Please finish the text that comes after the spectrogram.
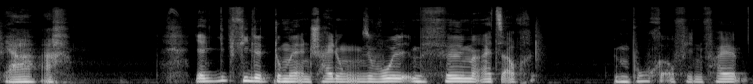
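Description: A man's voice: mid-range voice, steady tone, measured pace, creaky, long pauses, warm tone. A man co-hosting a casual film discussion podcast, often checking for agreement with short tag questions. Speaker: podcast co-host.

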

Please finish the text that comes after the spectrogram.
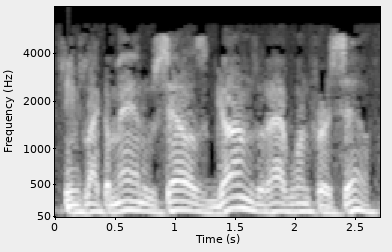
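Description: A male actor plays a shrewd American Ranger sidekick in a 1950s radio western. He talks briskly and skeptically in a fairly low voice. The old recording is dull, with some hiss. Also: close to an everyday voice. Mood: skeptical, businesslike.

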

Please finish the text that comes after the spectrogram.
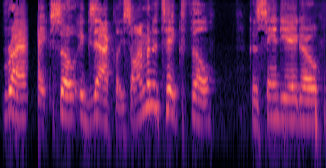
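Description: An enthusiastic man talking loosely in casual conversation. His voice is bright and somewhat high-pitched. The recording sounds dull and lo-fi. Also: unhurried. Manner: chatty, rambling, enthusiastic. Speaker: guest, military veteran. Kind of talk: casual podcast chat.

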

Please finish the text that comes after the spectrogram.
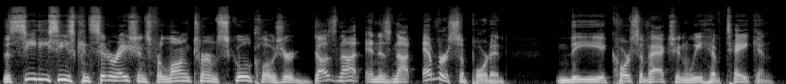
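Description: American guy talk radio host, really animated delivery, stresses his points, dry studio mic. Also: mid-range voice, normal speed, no room sound. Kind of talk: reading a letter aloud with conversational commentary.

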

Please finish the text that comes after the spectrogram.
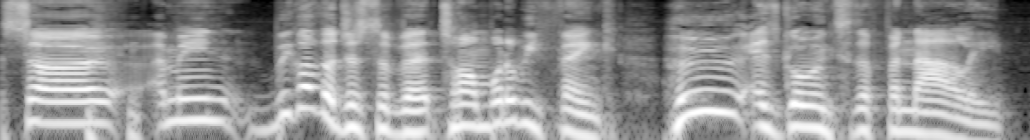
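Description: A man co-hosting a casual review show, animated, talking fast over his partner. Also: high-pitched. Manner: animated, talks over others, acts out quoted bits. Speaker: podcast co-host reviewing a drag competition. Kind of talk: casual chat.

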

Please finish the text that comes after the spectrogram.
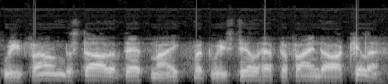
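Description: An actor playing a calm, shrewd, authoritative detective in a 1940s radio mystery. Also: male voice, mid-range voice, moderate pace, lightly acted. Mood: quietly shrewd. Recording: muffled, narrow-band 1940s radio recording.

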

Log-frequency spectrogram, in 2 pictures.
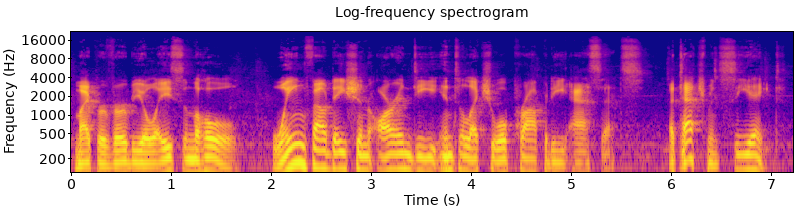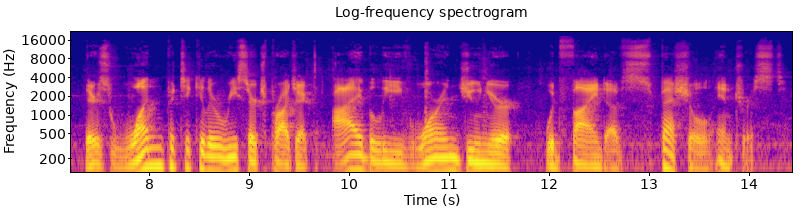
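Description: A man acts out a stern billionaire vigilante for an audio drama. His voice sits very low, yet it moves with lively intonation as he delivers measured, deliberate speeches with principled resolve. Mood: calm, calculating.

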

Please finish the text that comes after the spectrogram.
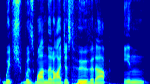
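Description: A man's voice: on the low side, level tone, measured pace, fairly bright tone, smooth, dry recording, clean studio sound. An Australian man in his forties co-hosting a podcast in a casual, reflective, conversational style. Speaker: podcast co-host. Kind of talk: casual chat, discussion.

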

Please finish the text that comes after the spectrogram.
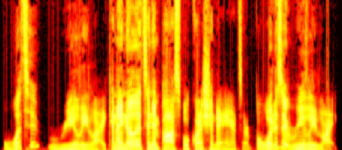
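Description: A man's voice: a little high, lively intonation, quick pace, dry recording, studio quality. A man hosting a podcast in a chatty, curious way, asking his guest questions. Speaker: podcast host.

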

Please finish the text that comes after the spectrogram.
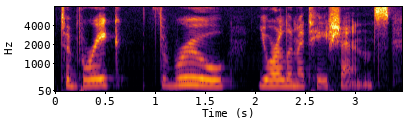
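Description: Woman podcast host with an even, steady pitch. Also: slow pace. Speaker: podcast host and business coach. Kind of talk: conversational solo podcast monologue with membership pitch.

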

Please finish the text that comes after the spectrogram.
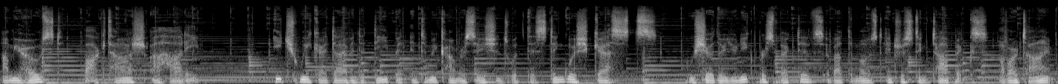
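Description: A male podcast host reading a measured, scripted introduction and then asking his guest questions. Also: sits low. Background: background music.

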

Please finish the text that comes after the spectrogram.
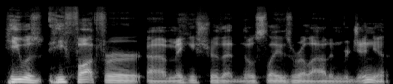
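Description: A man speaking as a podcast co-host in a casual history discussion, explaining things in a halting, rambling way. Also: extremely low pitch, steady tone, darkish tone, no room sound, studio quality.

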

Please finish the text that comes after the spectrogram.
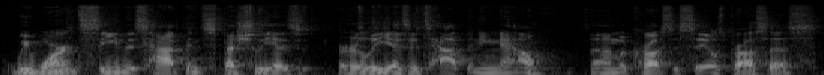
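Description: A man whose first language is Portuguese, speaking as an executive guest in a business interview and explaining his points in a measured way. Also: lowish voice, steady tone. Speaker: podcast guest, sales executive.

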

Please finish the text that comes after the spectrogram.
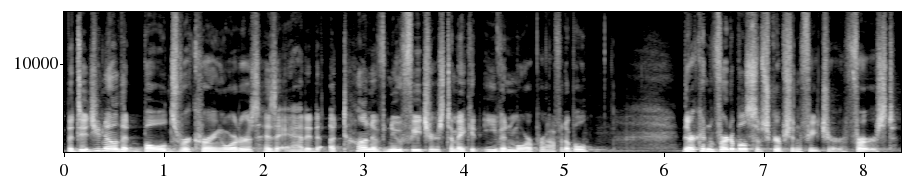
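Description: A man who hosts a podcast, reading ad spots and chatting with a guest in an upbeat, energetic way. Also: on the high side. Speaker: podcast host. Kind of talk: read ad spots and casual interview.

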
